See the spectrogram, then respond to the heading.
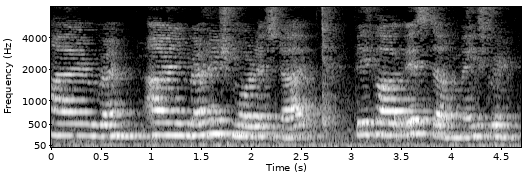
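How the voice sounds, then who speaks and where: A woman with a Burmese accent speaks at a high pitch in a monotone, flat intonation and very even loudness. Noticeable background noise and audible room echo come through. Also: fairly slow pace. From Myanmar. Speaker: language student. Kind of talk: interview practice. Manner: halting.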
